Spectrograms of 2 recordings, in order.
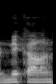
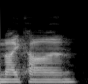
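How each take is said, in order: First: Nikon said as NICK-on; short "i" in Nikon, rhyming with "pick on"; alternative Nikon pronunciation. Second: Said in the usual way. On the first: Shown as a demonstration. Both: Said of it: "however you say it".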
